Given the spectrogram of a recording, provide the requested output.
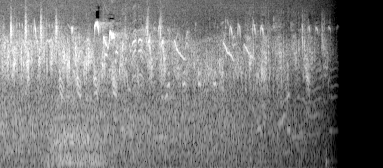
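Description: A Black-browed reed warbler sings a fast, busy stream of high chirps, trills and short buzzy notes, about four per second, over steady outdoor background noise.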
